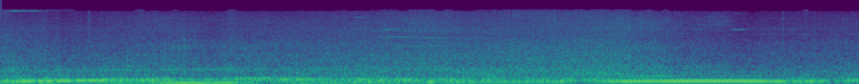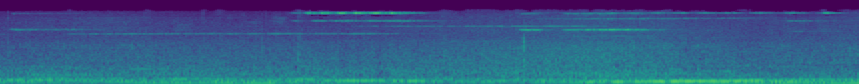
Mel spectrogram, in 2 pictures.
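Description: City traffic hums steadily in the background.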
